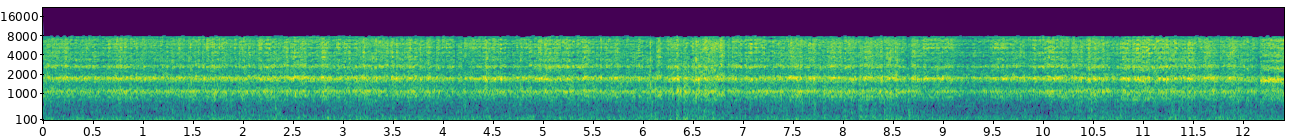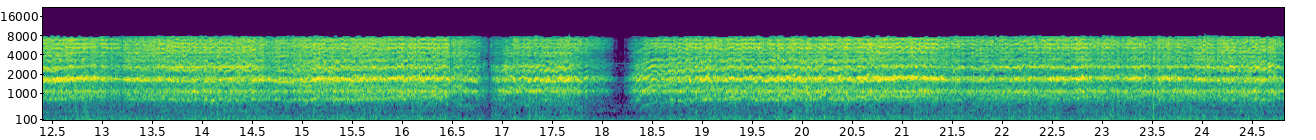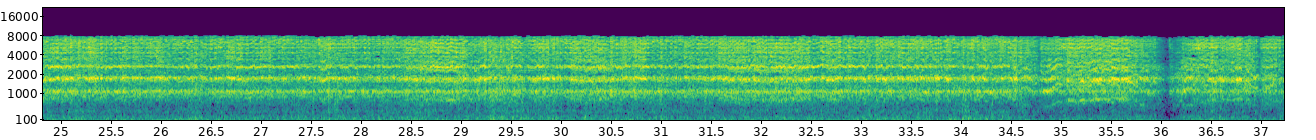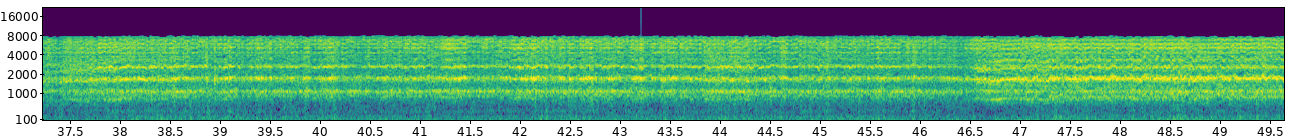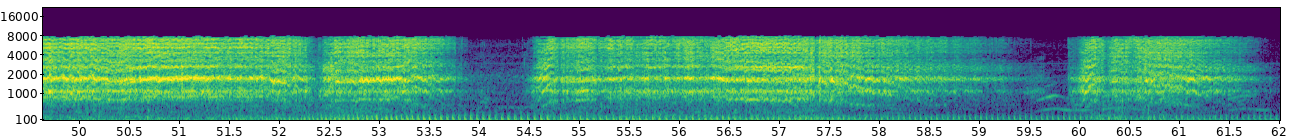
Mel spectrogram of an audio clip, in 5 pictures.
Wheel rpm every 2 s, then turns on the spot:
230, 230, 230, 230, 230, 230, 220, 200, 150, 130, 210, 220, 230, 230, 230, 230, 230, 160, 160, 220, 230, 230, 230, 210, 200, 210, 120, 110, 180, 0, 50.
none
